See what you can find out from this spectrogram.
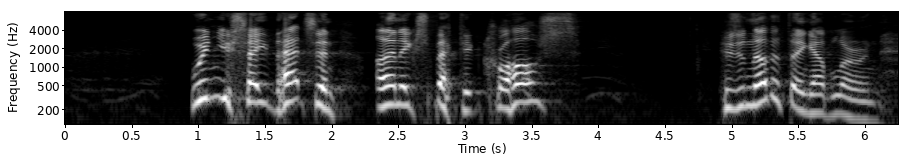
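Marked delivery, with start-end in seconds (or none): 1.0-3.9 emphatic delivery with "wouldn't" stressed.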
